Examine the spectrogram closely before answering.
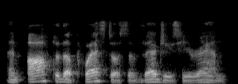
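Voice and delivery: plain reading voice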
